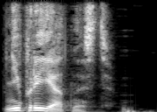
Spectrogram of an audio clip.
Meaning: 1. slovenliness, unpleasantness 2. trouble
- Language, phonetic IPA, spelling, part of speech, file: Russian, [nʲɪprʲɪˈjatnəsʲtʲ], неприятность, noun, Ru-неприятность.ogg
